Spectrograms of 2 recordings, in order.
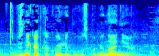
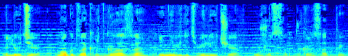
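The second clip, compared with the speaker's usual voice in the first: dramatic literary reading; 6 dB quieter than usual. Acted. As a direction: read it like a radio poem. Reads Süskind quote over music.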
